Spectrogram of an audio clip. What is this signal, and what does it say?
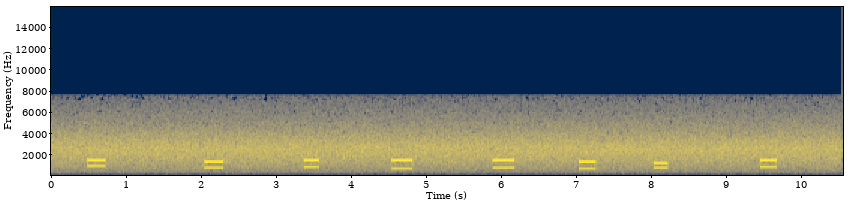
DTMF, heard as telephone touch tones, dialled by hand, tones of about 200 ms, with radio hiss. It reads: # 5 9 3 6 2 4 9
